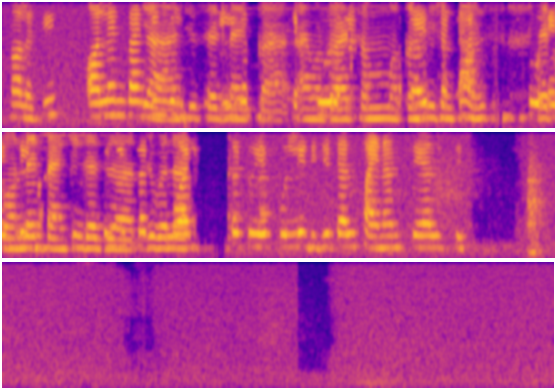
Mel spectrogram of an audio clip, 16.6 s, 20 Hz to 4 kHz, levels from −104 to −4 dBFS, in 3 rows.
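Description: Echo leak appears at 1.80–1.84 s and 7.78–7.82 s in this speech recording as a brief delayed copy of the speech, about 385 ms late and roughly 20 to 25 dB below it. The likely cause is a far-end loudspeaker whose echo canceller let part of its microphone pickup back into the call. Speech suppressed in double talk follows at 1.82–2.88 s, 3.10–6.06 s, 6.44–7.79 s and 10.22–10.39 s. The speech dips and breaks up, falling by as much as roughly 40 dB, likely because an echo canceller could not separate the talker from loudspeaker echo while both sides spoke and turned both down. Background gated by the echo canceller occurs at 12.32–12.55 s and 14.03–14.36 s. The room sound drops by about 9 dB and about 24 dB, then returns, because the canceller clamped the microphone while the loudspeaker played. Across all of this, the narrow telephone band tops out near 4 kHz.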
